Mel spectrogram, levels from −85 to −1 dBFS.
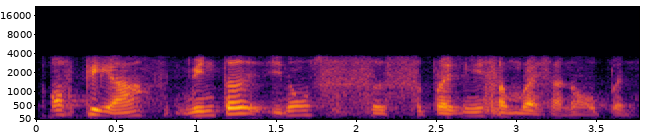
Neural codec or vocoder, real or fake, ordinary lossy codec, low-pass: vocoder, 44.1 kHz, 128 mel bands, Pupu-Vocoder; fake; Opus, 64 kbps; 3.6 kHz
